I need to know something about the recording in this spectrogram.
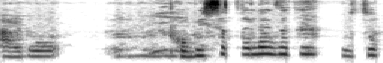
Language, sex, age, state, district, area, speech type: Assamese, female, 18-30, Assam, Kamrup Metropolitan, urban, spontaneous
